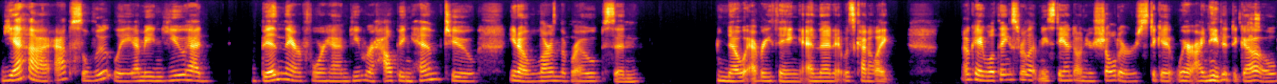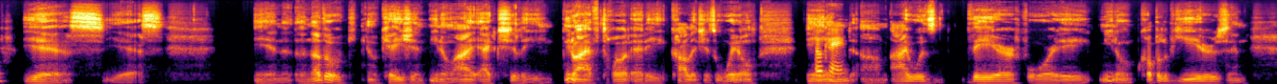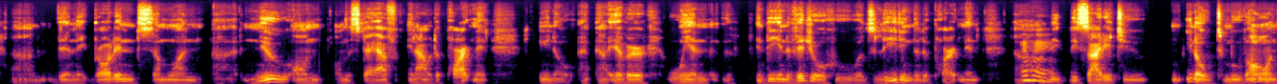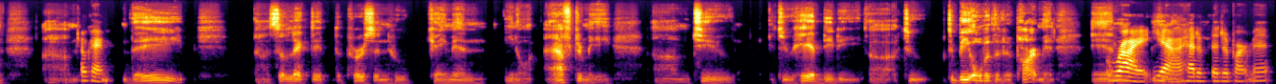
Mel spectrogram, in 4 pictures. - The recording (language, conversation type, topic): English, unstructured, Have you ever felt overlooked for a promotion?
- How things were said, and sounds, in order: other background noise; laughing while speaking: "needed"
